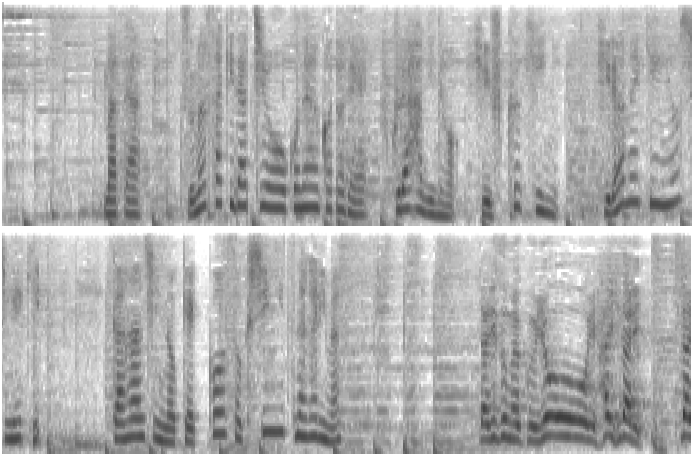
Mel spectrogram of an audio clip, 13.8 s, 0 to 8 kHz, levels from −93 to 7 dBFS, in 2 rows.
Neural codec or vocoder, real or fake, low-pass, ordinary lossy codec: none; real; 7.2 kHz; none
